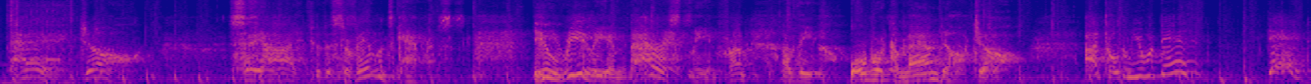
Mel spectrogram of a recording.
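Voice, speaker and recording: An actor playing a sadistic Nazi commander in a video game, with a menacing, mannered delivery. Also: male voice, on the high side, wildly swooping pitch, slow, sharp tone, heavily acted. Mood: taunting menace. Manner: menacing, mannered, lingering on words. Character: sadistic, theatrical Nazi commander villain, male. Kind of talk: theatrical video game villain acting. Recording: echoey, distant, very noisy ambience.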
